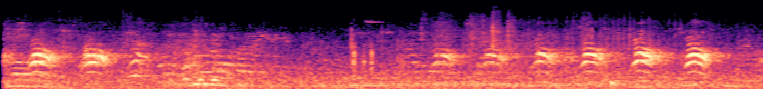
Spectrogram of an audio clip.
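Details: Japanese raccoon dog at Nogeyama Zoo, giving faint, short whining calls with bright harmonics, clustered in quick bursts of two to four notes, with a quieter pause midway and a soft background hum.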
